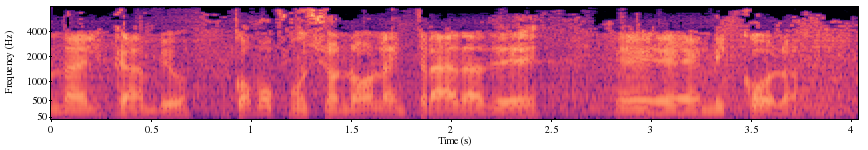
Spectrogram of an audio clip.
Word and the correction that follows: Micolta: Micolta. Micolta, Micolta. Te faltó una T y me asusté.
